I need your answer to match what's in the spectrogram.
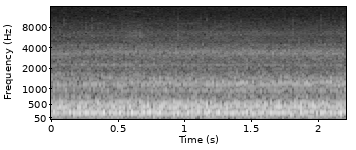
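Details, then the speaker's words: Hcalory TB2S Plus tent heater about 2 min 23 s after clicking started, heating up fast: a steady, even whoosh and low rumble from blower and burner with no surging or knocking. It is running normally. "We're at 2 minutes and 23 seconds from the time that it started clicking to where it's heating right now. It's heating up in a hurry."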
